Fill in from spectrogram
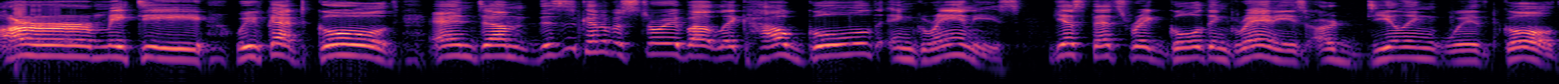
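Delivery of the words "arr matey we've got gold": put-on pirate voice, very loud, booming, drawn out. Joking about smuggled gold: pirate voice. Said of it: "pirate gold".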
